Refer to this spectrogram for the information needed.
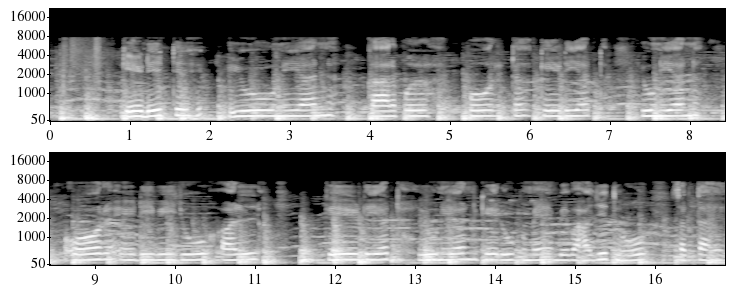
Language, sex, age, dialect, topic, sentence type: Hindi, male, 18-24, Kanauji Braj Bhasha, banking, statement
